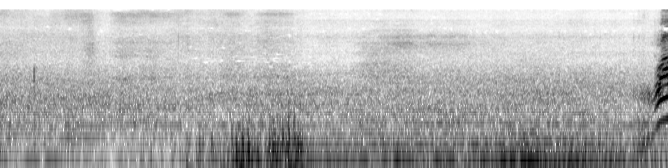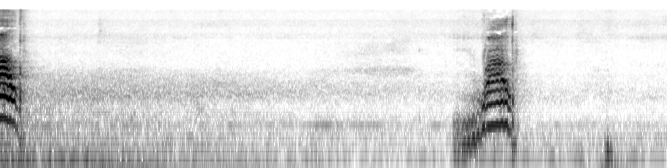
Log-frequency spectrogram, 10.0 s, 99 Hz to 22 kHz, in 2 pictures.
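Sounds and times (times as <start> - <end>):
cat meowing: 4.7 - 5.3, 8.4 - 9.0.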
